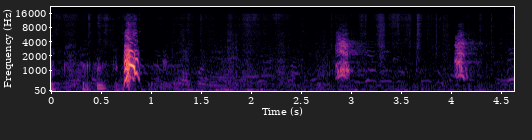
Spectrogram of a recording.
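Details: Playful young female Pembroke Welsh Corgi Hina, eager for play, gives one loud sharp bark followed by two softer, shorter barks spaced about a second apart in a quiet room.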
